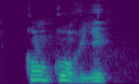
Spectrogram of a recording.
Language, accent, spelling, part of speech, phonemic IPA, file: French, Canada, concouriez, verb, /kɔ̃.ku.ʁje/, LL-Q150 (fra)-concouriez.wav
- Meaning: inflection of concourir: 1. second-person plural imperfect indicative 2. second-person plural present subjunctive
